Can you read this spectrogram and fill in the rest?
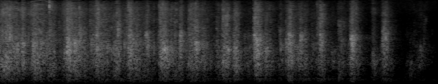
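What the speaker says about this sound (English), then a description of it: "Give them a round of applause, all of your parents and grandparents and guardians." An audience at a primary school event applauds parents, grandparents and guardians: a quiet, somewhat distant patter of many clapping hands, rising and falling in small surges before fading at the end.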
